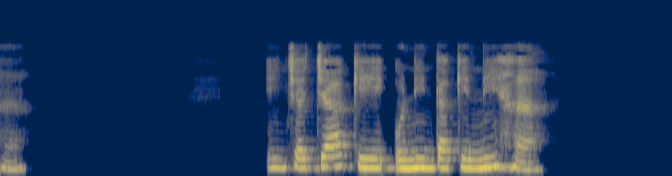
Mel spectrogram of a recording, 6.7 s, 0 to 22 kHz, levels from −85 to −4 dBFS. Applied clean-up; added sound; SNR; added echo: none; none; none; none.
